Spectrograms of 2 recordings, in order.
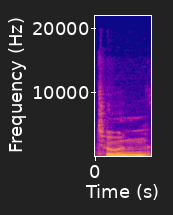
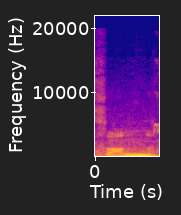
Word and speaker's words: Thun: town town of tourne they pronounce it tun it's t-h-u-n not sun but and these river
